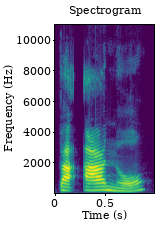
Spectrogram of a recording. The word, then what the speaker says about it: paano: just a pronunciation tip it's technically paoo when there are two vocab when there are two vowels together you say them separately but when speaking quickly Filipinos just Sayo P now let's practice using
